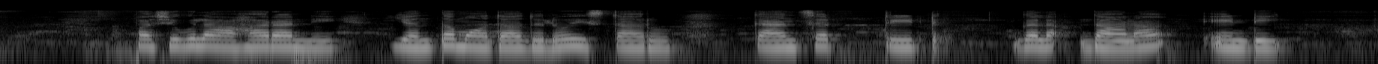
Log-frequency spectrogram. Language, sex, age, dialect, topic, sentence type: Telugu, female, 18-24, Utterandhra, agriculture, question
